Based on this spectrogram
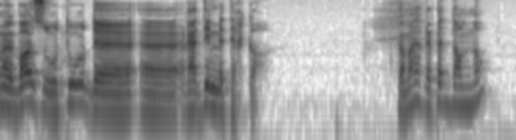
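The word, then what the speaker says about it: Mrtka: buzz autour de Radim Mertka. Comment? Répète donc le nom. Mertka. Radim Mertka. Mertka. Mertka. Mertka. M-R-T-K-A. Okay. Mertka, on prononce comme s'il y avait un E.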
